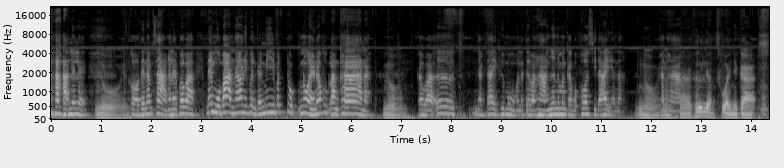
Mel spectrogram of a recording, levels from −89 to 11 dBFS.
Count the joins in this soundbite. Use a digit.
1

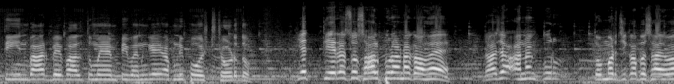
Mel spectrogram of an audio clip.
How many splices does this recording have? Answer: 2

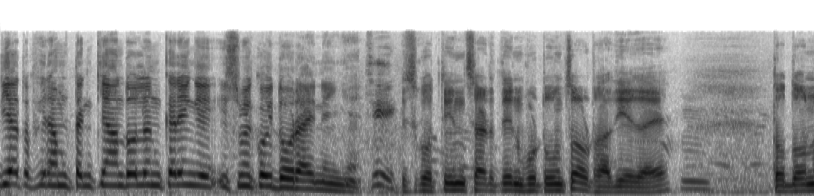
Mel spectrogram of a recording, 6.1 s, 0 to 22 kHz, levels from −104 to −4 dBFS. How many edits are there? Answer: 1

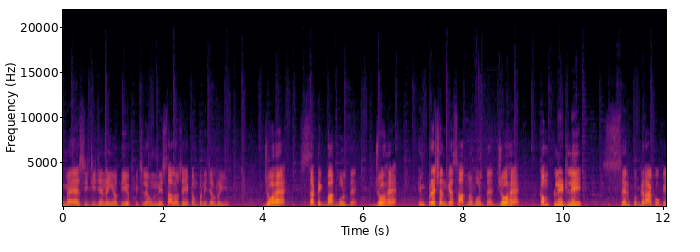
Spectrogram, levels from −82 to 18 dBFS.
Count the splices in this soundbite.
0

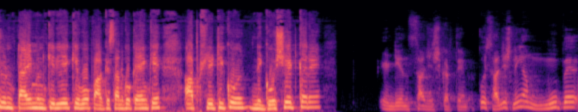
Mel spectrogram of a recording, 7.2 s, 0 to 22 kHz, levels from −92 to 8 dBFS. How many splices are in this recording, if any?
1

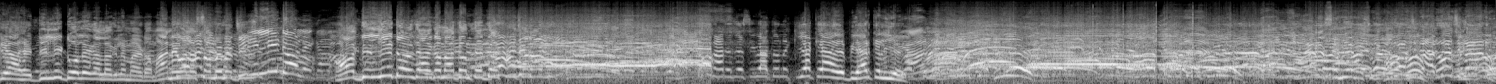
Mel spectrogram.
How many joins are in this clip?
1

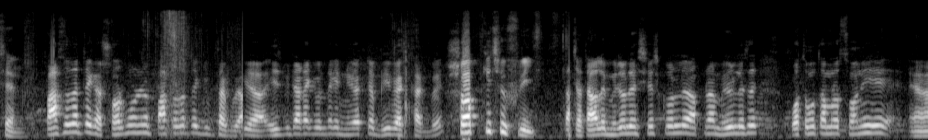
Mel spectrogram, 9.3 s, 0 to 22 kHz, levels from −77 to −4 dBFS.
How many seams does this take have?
2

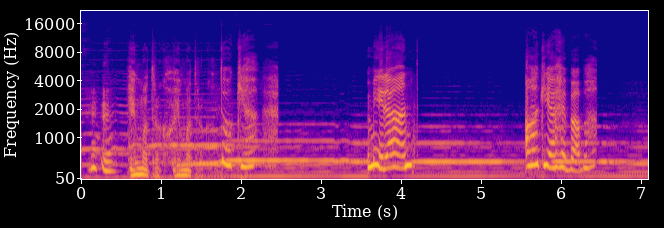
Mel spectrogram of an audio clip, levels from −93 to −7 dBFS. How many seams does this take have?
1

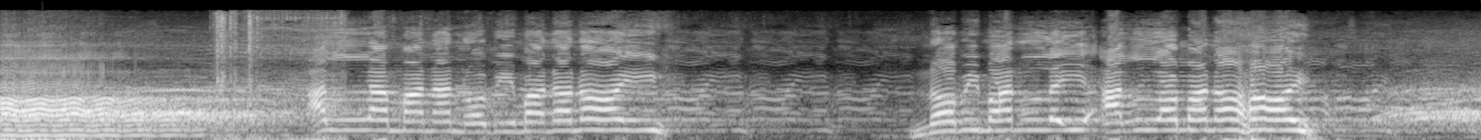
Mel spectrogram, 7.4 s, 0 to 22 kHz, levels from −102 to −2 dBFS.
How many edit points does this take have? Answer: 1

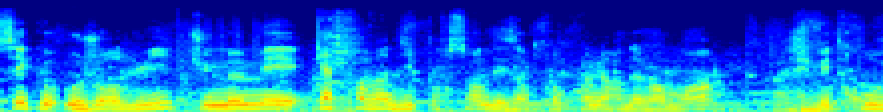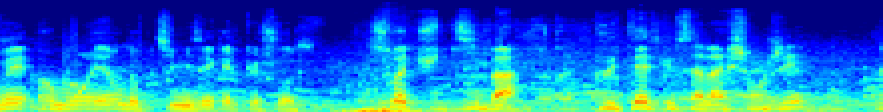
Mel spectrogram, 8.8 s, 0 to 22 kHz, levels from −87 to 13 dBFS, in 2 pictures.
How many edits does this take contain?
3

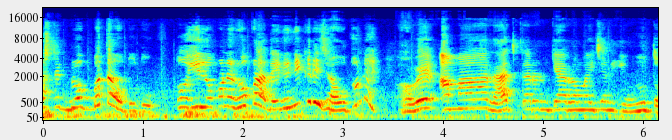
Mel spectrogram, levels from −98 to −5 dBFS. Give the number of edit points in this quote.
1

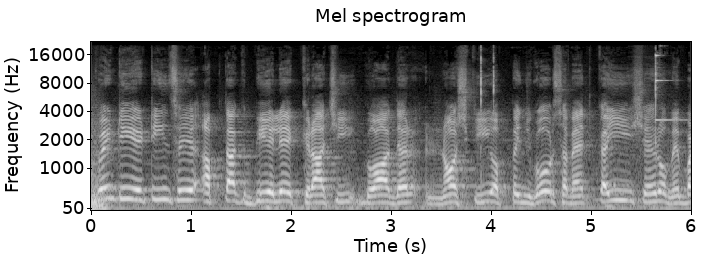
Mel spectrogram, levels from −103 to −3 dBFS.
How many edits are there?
0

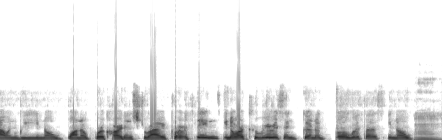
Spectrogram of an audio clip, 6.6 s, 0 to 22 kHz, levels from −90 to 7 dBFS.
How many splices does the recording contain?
0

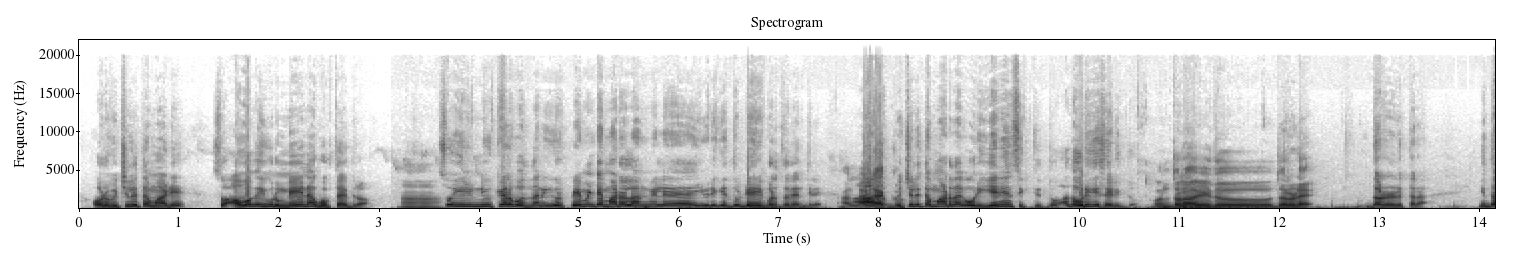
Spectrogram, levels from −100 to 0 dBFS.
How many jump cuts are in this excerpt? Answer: 0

